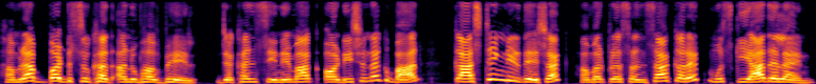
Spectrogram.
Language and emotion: Maithili, happy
